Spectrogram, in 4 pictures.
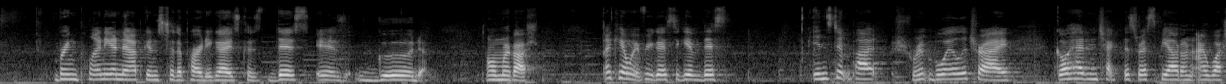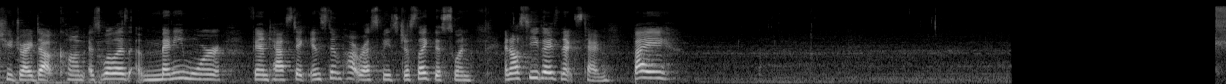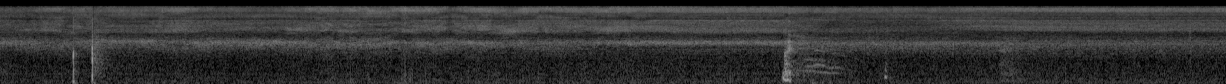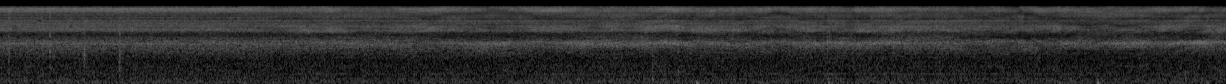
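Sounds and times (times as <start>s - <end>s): pressure cooker steam hiss: 24.4s - 49.0s.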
